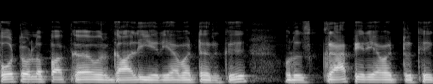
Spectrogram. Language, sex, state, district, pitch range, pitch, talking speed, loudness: Tamil, male, Tamil Nadu, Nilgiris, 105-115 Hz, 110 Hz, 165 wpm, -14 LUFS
